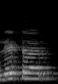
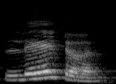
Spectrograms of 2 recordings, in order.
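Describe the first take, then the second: First: "letter" said short, first vowel brief; short sound. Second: "letter" very slow, first vowel stretched out; long sound. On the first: Teacher comparing sounds, "letter" in its short form. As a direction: keep "letter" quick and compact. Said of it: "ये short कर रहा है". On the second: Teacher comparing sounds, "letter" heavily lengthened. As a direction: draw "letter" right out, lower. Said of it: "ये ज्यादा खींच रहा है". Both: Shown as a demonstration.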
